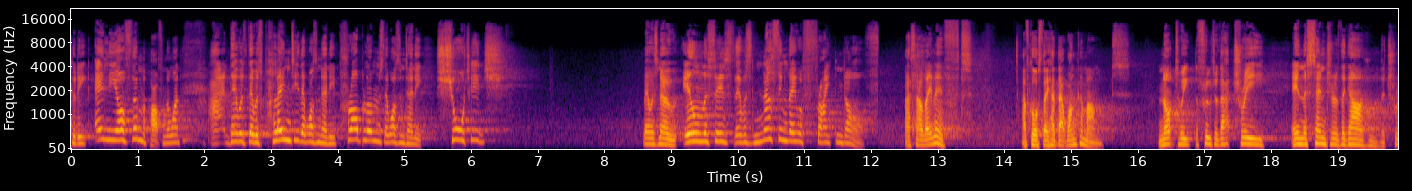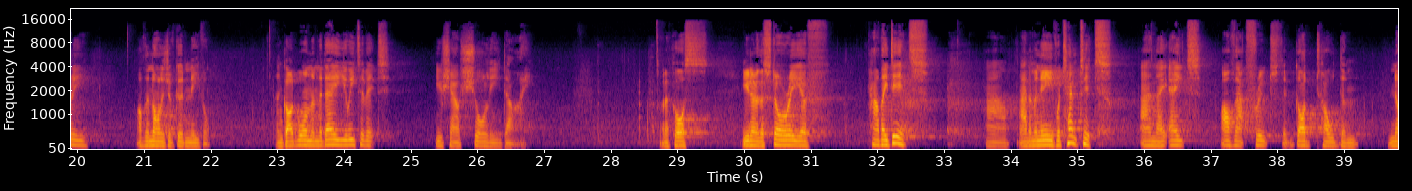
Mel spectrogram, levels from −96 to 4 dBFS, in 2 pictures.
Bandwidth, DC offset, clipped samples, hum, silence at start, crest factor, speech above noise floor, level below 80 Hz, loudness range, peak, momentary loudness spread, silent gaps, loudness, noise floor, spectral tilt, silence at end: 15.5 kHz; under 0.1%; under 0.1%; none; 0 s; 20 dB; 41 dB; -62 dBFS; 7 LU; -2 dBFS; 16 LU; none; -19 LUFS; -61 dBFS; -4.5 dB/octave; 0 s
